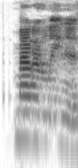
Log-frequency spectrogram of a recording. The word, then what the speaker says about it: Madalina: So, if I was It's Molina, correct? That's the right pronunciation. Malina.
